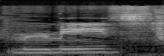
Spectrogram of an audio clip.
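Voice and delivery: usual speaking voice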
